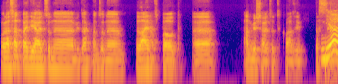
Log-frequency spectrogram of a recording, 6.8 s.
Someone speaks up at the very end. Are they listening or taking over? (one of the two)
taking over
